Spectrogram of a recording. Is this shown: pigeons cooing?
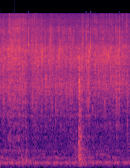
no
